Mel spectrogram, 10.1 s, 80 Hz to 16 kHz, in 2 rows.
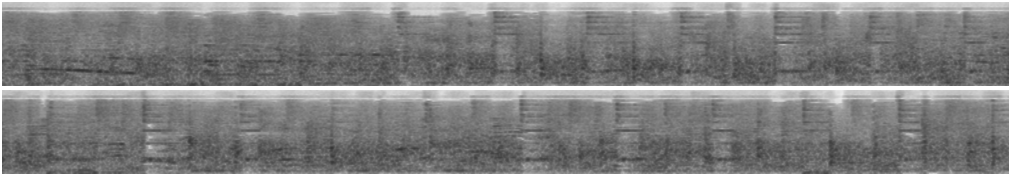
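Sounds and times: subway train clattering on rails: 1.5 - 10.0.

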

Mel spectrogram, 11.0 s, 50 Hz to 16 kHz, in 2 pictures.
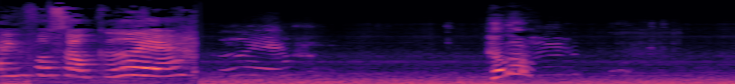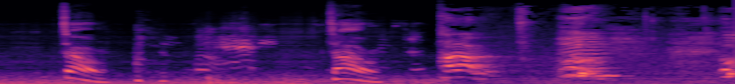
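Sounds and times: car cabin engine and road rumble: 0.0 - 0.4, 1.5 - 9.2.

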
